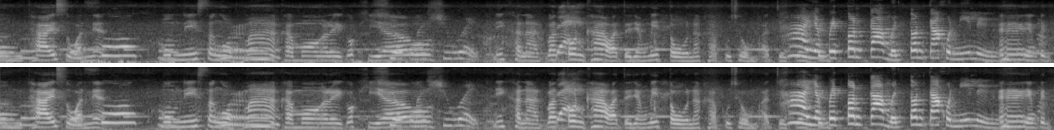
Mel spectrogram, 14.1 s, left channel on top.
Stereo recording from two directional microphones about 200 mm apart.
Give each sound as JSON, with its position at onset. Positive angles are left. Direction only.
{"t": 0.0, "sound": "speech", "side_deg": -15}
{"t": 6.6, "sound": "speech", "side_deg": -10}
{"t": 7.4, "sound": "a child's voice", "side_deg": -20}
{"t": 7.9, "sound": "speech", "side_deg": -10}
{"t": 10.4, "sound": "a child's voice", "side_deg": -30}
